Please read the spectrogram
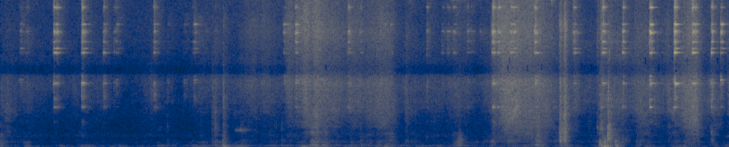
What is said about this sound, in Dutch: door enkele minuten allebei de honden die alleen maar aan het blaffen zijn.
